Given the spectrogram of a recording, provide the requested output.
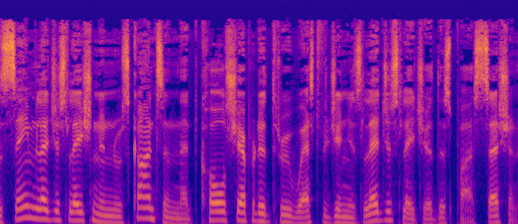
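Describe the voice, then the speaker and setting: A man with an ordinary speaking voice, medium in pitch, talks at a fairly quick pace with lively intonation, in a dry, close sound with no echo on a very clean recording with a silent background. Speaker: radio reporter. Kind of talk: news report narration.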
